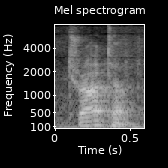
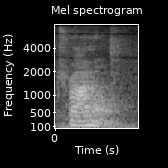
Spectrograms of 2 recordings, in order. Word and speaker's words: Toronto: Toronto. Toronto. Canadians don't pronounce the T.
